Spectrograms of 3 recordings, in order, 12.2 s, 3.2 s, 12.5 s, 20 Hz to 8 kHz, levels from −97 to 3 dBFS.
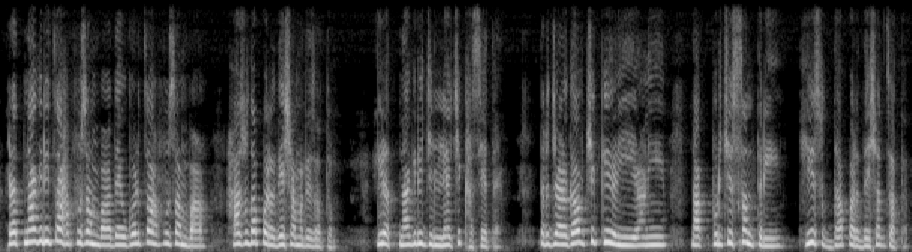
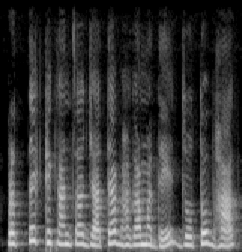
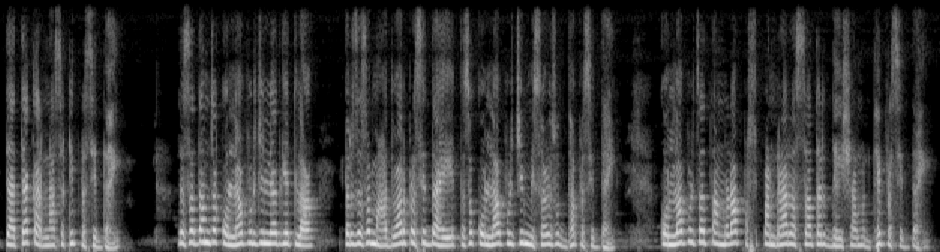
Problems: none marked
